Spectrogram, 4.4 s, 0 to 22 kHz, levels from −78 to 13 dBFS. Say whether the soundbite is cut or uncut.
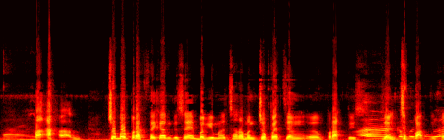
cut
